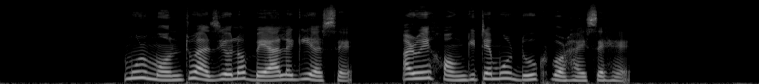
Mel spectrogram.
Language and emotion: Assamese, sad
